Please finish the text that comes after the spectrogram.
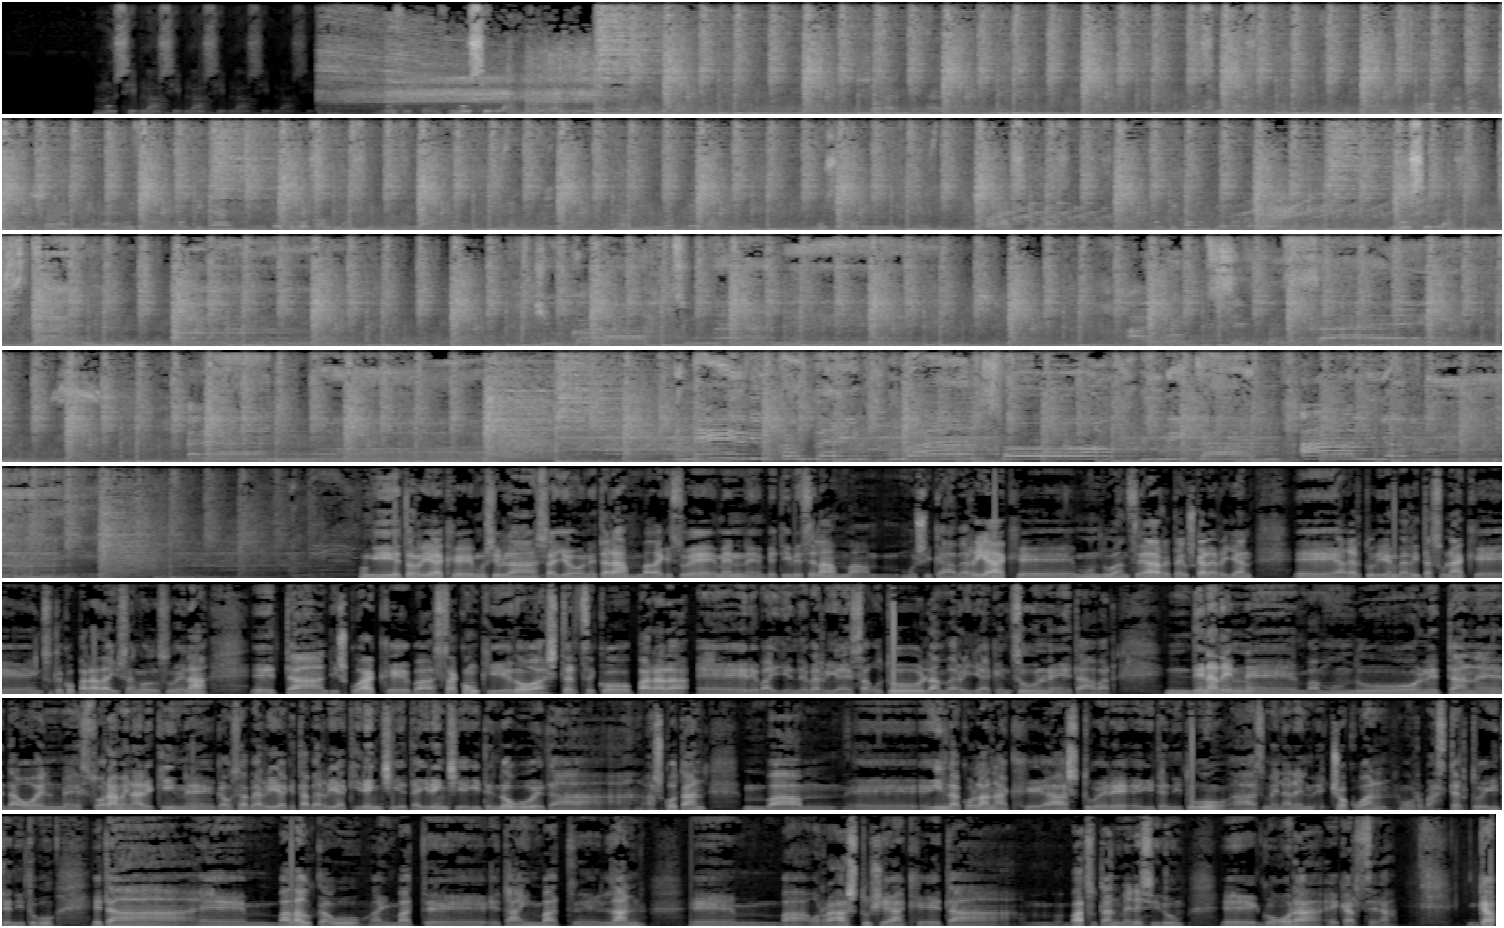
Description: soinu elektronikoak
